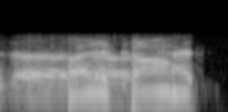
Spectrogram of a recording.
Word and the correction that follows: Siakam: Viacom, however you pronounce his name. Siakam, yeah, that's it, Siakam.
